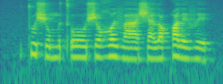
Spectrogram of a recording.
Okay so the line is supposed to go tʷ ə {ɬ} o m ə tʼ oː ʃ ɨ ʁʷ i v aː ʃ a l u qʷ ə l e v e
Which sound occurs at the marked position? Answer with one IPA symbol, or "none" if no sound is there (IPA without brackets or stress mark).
ʃ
